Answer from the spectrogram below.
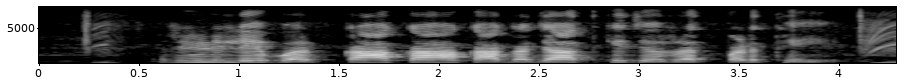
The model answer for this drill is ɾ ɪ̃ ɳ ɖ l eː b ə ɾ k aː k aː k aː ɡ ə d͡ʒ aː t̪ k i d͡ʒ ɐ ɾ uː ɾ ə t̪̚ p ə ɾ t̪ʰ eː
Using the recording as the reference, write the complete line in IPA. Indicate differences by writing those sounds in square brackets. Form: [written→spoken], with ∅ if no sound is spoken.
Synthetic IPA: ɾ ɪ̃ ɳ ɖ l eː b ə ɾ k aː k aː k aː ɡ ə d͡ʒ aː t̪ k [i→e] d͡ʒ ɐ ɾ uː ɾ ə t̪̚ p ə [ɾ→ɽ] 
